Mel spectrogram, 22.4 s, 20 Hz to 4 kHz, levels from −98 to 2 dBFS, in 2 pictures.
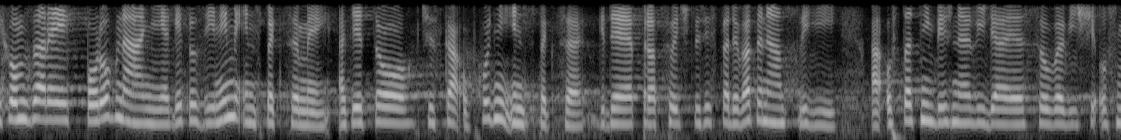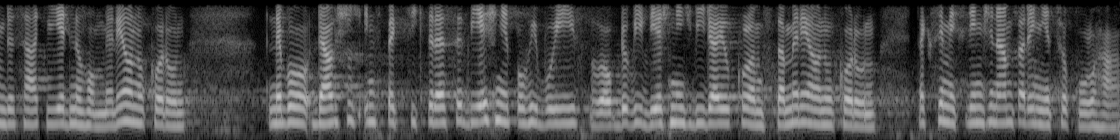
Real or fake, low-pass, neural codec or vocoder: fake; 3.6 kHz; codec, 16 kHz, 4 kbps, X-Codec, HuBERT features, trained on balanced general audio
